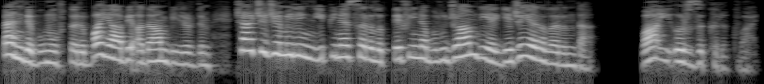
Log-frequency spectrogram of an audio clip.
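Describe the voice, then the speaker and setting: A woman's voice: medium pitch, animated, normal speed, darkish tone, natural voice. A woman reading the lines of an angry male village headman in an audiobook, muttering curses and threats. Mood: grumbling, vengeful.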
